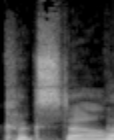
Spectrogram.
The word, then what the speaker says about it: Kukshtel: Kyle, how do I say your last name? – Close enough. Kuchstil.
